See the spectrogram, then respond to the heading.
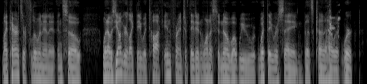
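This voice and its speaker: A man's voice: on the low side, little pitch movement, brisk, a bit bright, slight background noise. A man from Maine hosting an interview, friendly and rambling with many ums and restarts. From Maine, USA. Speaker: podcast host. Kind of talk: casual interview.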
